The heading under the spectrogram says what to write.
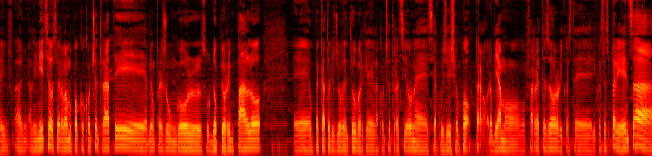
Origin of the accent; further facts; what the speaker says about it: Tolmezzo, Friuli-Venezia Giulia, Italy; Perché a me batte ancora il cuore a Tolmezzo, sono di Tolmezzo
